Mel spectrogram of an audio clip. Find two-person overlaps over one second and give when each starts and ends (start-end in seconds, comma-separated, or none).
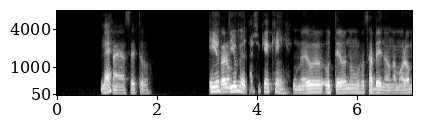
none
